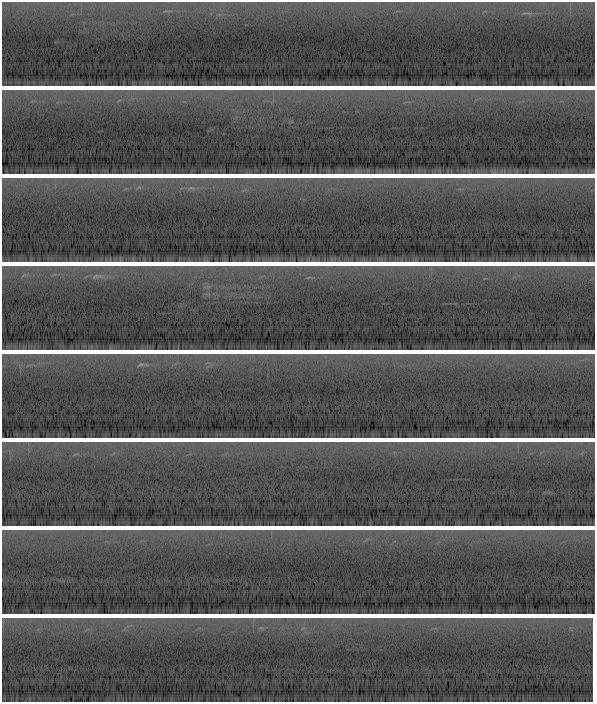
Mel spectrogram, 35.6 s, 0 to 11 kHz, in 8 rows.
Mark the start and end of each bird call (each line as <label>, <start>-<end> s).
Black-capped Chickadee (Poecile atricapillus), 0.0-23.5 s
Tufted Titmouse (Baeolophus bicolor), 16.1-17.2 s
American Crow (Corvus brachyrhynchos), 26.0-27.3 s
